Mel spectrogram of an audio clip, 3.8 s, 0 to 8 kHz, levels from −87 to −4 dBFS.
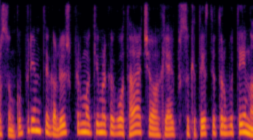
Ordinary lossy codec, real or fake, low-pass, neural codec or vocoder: Opus, 24 kbps; real; 7.2 kHz; none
